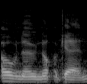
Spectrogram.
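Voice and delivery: play-acted tired, worn-out voice, low and weary. Mimicking how the other speaker just announced a name: imitating a weary tone. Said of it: "don't say that with such".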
